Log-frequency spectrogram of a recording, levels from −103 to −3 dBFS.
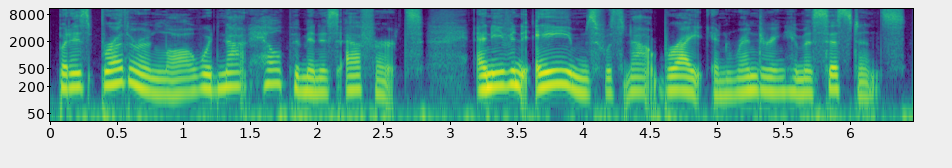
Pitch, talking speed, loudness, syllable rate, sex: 175 Hz, 205 wpm, -19 LUFS, 5.3 syllables/s, female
